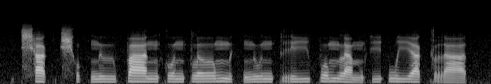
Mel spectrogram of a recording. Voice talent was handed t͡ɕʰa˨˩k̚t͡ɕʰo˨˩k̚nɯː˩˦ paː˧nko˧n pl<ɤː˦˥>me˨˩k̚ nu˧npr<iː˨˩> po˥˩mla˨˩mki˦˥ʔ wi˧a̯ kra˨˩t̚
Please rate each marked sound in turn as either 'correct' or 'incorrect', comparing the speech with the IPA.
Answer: correct, incorrect: iː˦˥

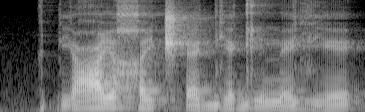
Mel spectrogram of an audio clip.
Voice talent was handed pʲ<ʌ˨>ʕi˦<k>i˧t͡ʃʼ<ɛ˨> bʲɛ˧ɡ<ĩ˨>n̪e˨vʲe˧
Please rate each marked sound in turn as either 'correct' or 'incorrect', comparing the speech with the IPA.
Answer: incorrect: ə˨, incorrect: χ, correct, incorrect: i˨

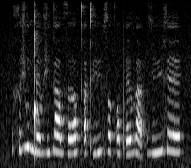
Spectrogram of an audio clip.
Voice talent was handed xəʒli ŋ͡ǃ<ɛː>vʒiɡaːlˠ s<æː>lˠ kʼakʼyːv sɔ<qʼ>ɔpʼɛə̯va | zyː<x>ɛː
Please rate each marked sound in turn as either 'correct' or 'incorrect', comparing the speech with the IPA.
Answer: correct, incorrect: əː, incorrect: tʼ, correct

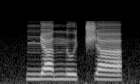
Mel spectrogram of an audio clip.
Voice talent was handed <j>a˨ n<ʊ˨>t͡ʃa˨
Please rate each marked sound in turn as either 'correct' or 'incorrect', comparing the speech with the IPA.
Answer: incorrect: ɲ, correct

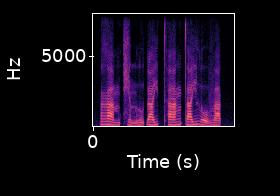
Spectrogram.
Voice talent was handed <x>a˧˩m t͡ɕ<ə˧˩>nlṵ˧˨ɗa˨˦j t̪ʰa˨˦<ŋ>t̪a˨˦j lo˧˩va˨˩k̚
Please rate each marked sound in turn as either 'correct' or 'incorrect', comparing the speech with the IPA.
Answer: incorrect: ɣ, correct, correct

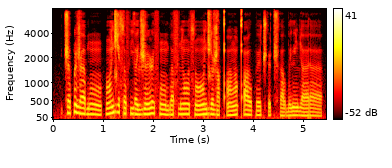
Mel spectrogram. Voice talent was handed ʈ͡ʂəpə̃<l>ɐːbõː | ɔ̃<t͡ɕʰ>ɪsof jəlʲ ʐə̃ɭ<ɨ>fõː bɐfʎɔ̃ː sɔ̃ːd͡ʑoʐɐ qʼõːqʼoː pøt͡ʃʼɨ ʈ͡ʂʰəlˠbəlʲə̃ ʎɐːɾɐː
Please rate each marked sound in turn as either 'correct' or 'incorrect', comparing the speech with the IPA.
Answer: incorrect: ʐ, incorrect: d͡ʑ, correct

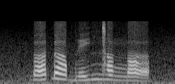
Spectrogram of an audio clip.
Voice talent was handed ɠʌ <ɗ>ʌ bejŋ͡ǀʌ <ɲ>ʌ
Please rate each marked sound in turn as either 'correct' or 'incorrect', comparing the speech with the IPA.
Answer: correct, incorrect: ŋ

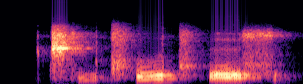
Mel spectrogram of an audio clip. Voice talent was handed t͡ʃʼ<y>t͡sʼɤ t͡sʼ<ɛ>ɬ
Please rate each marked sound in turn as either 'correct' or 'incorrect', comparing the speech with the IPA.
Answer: incorrect: i, correct

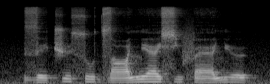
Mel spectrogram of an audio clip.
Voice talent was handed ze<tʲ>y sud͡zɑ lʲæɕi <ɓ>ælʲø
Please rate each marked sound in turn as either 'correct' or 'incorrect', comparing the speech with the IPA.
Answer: incorrect: t͡ʃ, incorrect: f

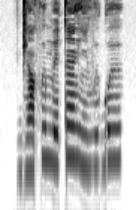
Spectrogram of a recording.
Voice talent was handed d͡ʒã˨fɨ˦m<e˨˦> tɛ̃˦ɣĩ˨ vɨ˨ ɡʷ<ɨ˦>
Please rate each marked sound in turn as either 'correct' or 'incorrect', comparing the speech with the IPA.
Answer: incorrect: e˧, correct

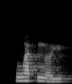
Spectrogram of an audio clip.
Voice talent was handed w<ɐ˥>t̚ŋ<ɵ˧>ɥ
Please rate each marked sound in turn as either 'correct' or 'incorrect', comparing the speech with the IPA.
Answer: correct, correct

